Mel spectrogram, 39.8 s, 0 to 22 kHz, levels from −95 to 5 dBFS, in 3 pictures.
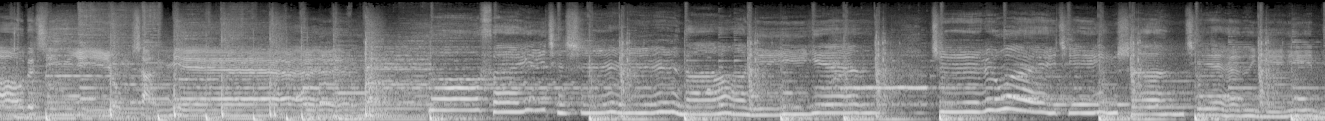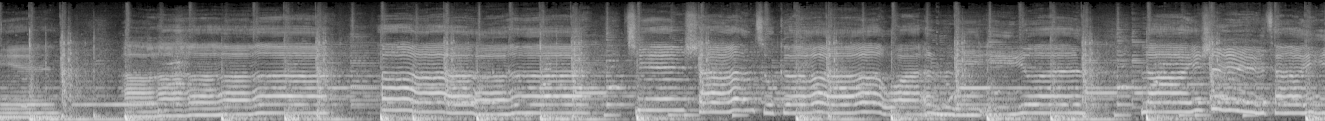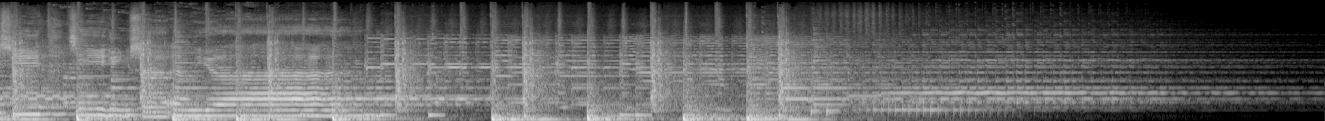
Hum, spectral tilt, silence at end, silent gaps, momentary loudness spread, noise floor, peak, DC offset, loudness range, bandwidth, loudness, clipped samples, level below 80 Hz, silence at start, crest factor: none; -5 dB/octave; 1.6 s; none; 10 LU; -55 dBFS; 0 dBFS; under 0.1%; 8 LU; over 20 kHz; -14 LUFS; under 0.1%; -24 dBFS; 0 s; 14 dB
